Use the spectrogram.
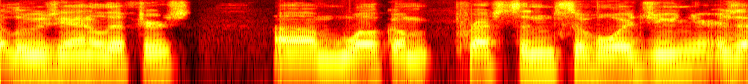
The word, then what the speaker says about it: Savoy: one of our Louisiana lifters um welcome Preston seavoy Jr is that how you say it yes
